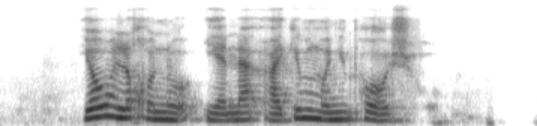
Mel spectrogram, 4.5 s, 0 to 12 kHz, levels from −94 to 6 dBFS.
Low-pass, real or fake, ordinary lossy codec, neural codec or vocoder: 7.2 kHz; fake; Opus, 32 kbps; codec, 16 kHz, 4 kbps, FunCodec, trained on LibriTTS, 50 frames a second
